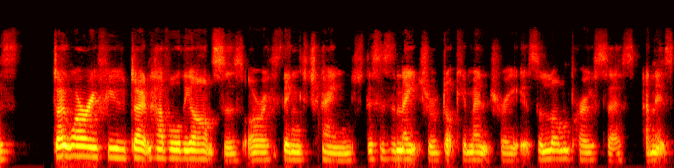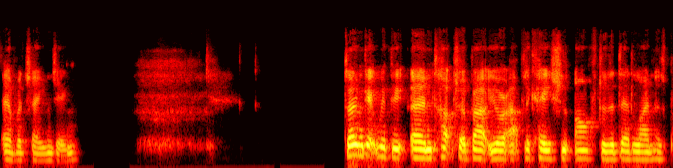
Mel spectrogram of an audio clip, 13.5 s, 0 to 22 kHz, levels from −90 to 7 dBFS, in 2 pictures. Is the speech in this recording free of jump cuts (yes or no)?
yes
